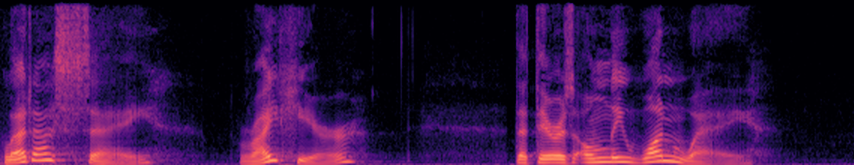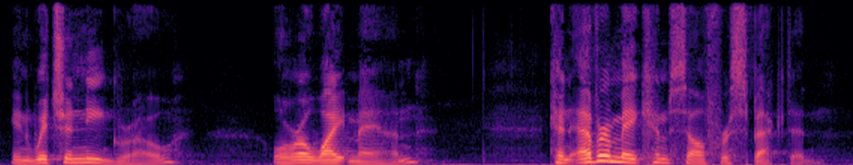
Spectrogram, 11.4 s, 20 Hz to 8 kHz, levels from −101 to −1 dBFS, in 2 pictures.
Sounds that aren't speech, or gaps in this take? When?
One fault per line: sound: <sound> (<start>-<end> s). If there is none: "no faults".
no faults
